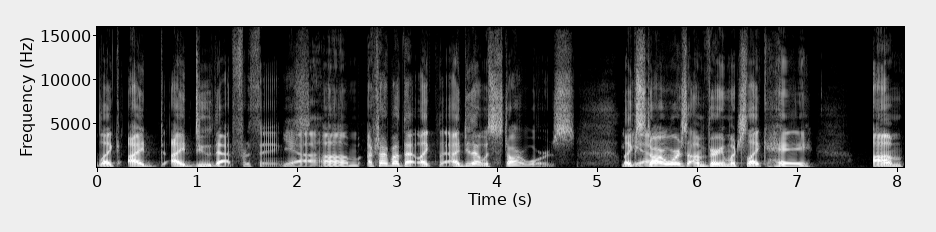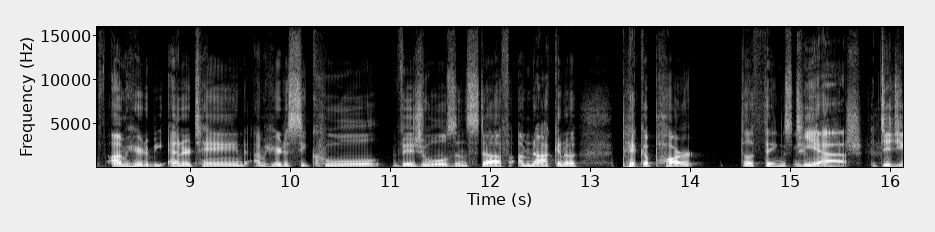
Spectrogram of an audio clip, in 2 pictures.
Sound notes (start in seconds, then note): none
